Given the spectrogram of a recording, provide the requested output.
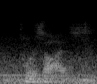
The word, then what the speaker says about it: torsades: Rhymes with borods, torsades.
